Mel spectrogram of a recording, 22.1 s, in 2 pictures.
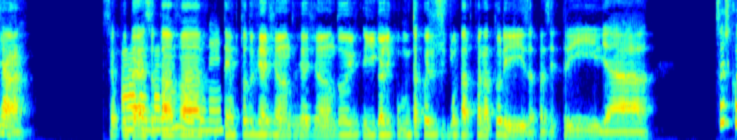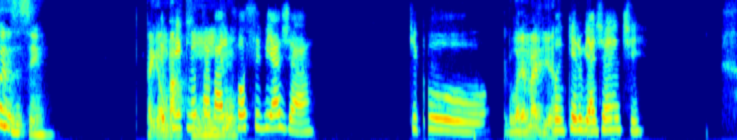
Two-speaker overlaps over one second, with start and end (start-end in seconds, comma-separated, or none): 1.8-3.4, 13.4-14.7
